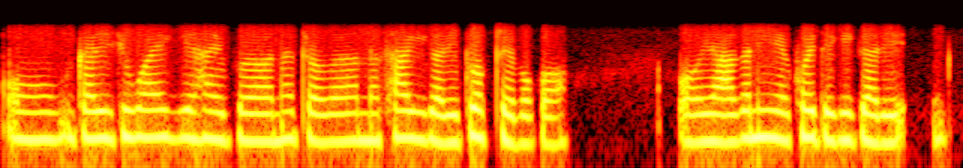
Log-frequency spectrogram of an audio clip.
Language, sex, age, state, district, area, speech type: Manipuri, female, 18-30, Manipur, Churachandpur, rural, conversation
